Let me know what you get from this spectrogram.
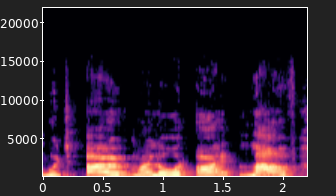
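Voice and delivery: ordinary talk, nothing marked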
